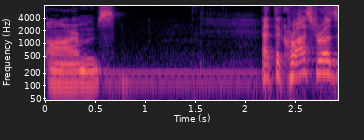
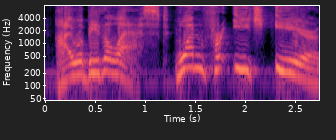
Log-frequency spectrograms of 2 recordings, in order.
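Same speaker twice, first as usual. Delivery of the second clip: mock-hearty boast, pitched up and drawn out; guffawing; 5 semitones higher than usual. A narrator's reading. Sergeant topping his men's taunts, a touch of guffaw. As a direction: crow it with relish, without real laughter. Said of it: "guffawed Sergeant Aquatus".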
